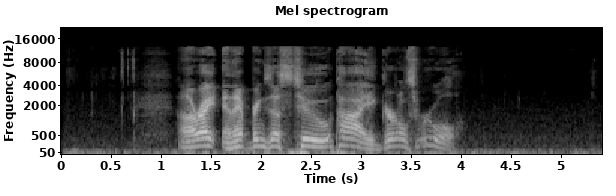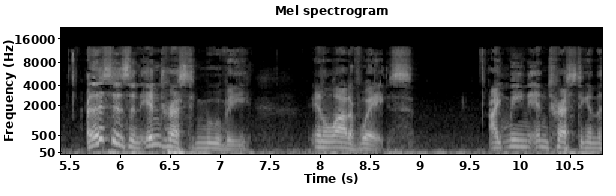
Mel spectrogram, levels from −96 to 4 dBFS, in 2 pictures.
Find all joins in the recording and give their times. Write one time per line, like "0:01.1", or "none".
0:02.7
0:09.8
